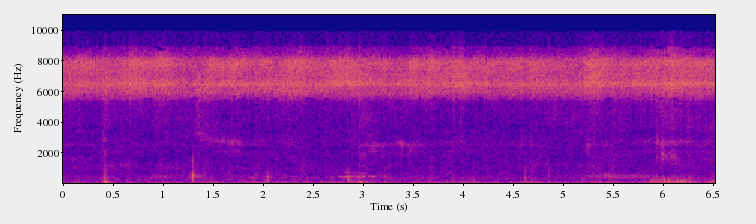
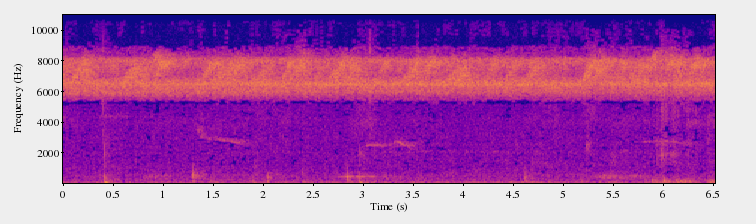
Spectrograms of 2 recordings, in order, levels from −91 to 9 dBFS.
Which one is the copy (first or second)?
first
